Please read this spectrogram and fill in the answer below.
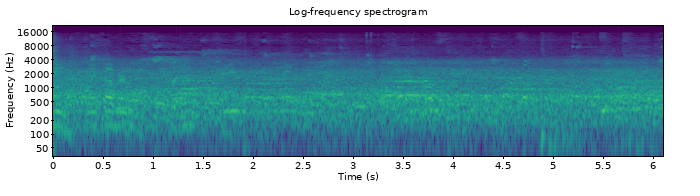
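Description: Echoing sports-hall ambience during a handball game: spectators and players talking, with occasional thuds of a handball bouncing on the wooden court.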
